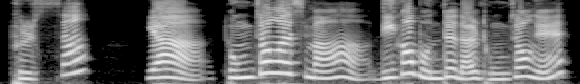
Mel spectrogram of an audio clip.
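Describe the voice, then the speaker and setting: This is a brash divorced woman who meets every accusation with rage, as a woman puts her on. Her retorts come out high and shrill, delivered loudly and indignantly, in a story being read aloud. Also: very animated, a little slow, heavily acted. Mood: scornful.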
